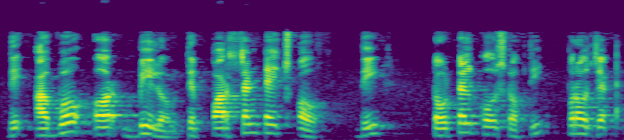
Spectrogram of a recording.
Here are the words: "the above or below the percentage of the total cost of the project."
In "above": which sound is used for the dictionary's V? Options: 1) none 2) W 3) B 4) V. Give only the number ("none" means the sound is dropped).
1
